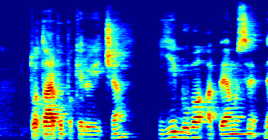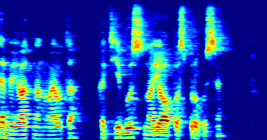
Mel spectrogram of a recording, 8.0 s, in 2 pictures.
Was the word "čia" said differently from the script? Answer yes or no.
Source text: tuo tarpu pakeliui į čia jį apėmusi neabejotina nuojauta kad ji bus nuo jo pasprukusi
no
